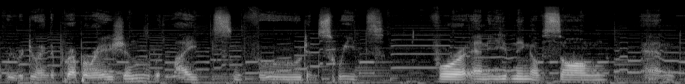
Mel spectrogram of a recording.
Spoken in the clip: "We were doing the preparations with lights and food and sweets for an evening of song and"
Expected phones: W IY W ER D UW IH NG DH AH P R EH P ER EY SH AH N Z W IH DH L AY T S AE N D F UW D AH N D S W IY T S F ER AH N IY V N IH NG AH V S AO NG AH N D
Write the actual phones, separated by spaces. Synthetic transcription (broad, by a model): W IY W ER D UW IH NG DH AH P R EH P ER EY SH AH N Z W IH DH L AY T S N F UW D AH N S W IY T S F ER AH N IY V N IH NG AH V S AO NG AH N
